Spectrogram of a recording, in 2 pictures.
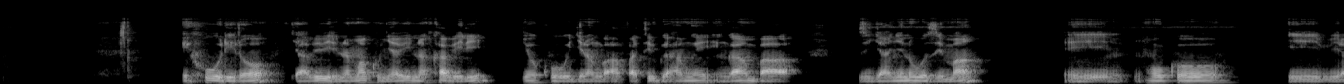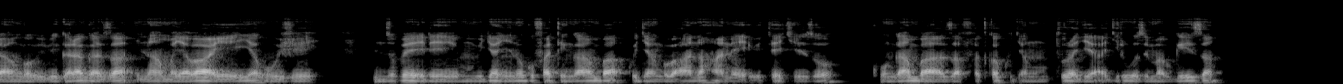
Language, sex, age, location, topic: Kinyarwanda, male, 18-24, Huye, health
